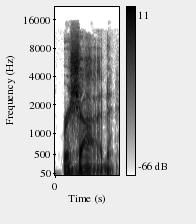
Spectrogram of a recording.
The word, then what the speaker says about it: RVSHVD: but it's it's pronounced Rashad oh oh I see the V is the a yeah but it's a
